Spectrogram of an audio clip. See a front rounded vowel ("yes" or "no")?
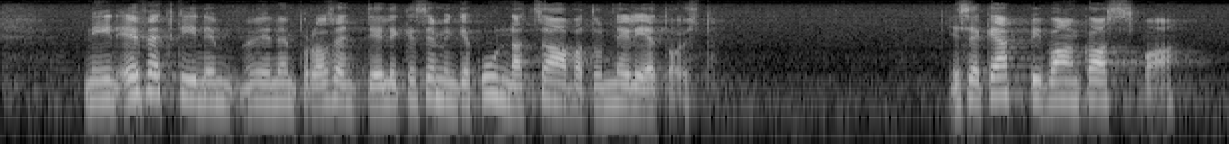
no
